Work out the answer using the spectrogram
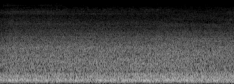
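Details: Sanyo PLC-XF60A large-venue LCD projector (same as Christie LX66A, EIKI LC-X6A) powering up: a steady, even rush of cooling fans with a low hum and no rattles or wobble; a healthy startup.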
